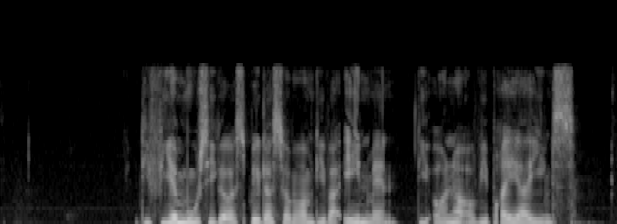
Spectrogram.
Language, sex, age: Danish, female, 47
